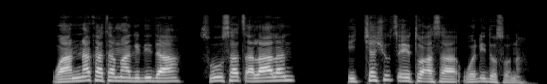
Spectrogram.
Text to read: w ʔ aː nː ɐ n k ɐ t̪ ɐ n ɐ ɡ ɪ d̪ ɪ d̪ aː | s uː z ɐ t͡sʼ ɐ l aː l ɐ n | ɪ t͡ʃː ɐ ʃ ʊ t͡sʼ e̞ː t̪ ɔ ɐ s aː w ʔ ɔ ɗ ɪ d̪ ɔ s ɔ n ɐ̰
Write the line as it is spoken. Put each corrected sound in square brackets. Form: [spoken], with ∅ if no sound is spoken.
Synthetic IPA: w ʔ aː nː ɐ [∅] k ɐ t̪ ɐ [m] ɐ ɡ ɪ d̪ ɪ d̪ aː | s uː [s] ɐ t͡sʼ ɐ l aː l ɐ n | ɪ t͡ʃː ɐ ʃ ʊ t͡sʼ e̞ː t̪ ɔ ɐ s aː w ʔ ɔ ɗ ɪ d̪ ɔ s ɔ n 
